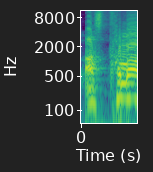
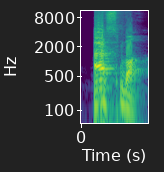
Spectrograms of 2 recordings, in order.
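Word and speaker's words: asthma: आपने सुना होगा अस्थमा, तो कुछ लोग अस्थमा बोलते हैं, कुछ लोग एस्थमा बोलते हैं, पर आपको जान के ताज्जुब होगा कि इनमें से कोई इसका प्रोनाउंसिएशन नहीं होता। इसका सही प्रोनाउंसिएशन होता है क्या? एस्मा। एस्मा सही होता, टीएच प्रोनाउंसिएट ही नहीं होता, तो अस्थमा बोल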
